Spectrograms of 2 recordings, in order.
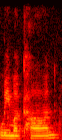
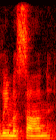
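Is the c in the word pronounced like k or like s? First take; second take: k; s. First: The c is pronounced like a k sound. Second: The c is pronounced like an s sound. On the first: The speaker calls it wrong. "and not" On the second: The speaker calls it right. "this little accent mark means it's a soft C"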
